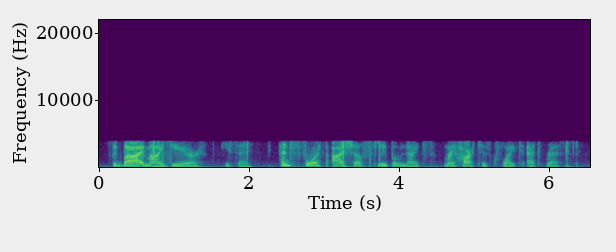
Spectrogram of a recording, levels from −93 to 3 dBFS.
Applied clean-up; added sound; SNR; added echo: none; Fire; 12 dB; none.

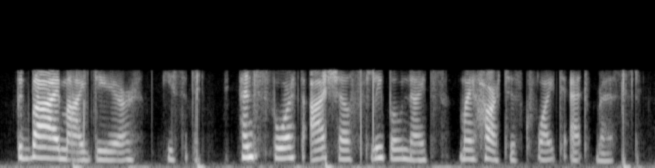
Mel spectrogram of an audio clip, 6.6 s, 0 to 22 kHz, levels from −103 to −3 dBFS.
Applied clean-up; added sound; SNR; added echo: neural diffusion model UNIVERSE++.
